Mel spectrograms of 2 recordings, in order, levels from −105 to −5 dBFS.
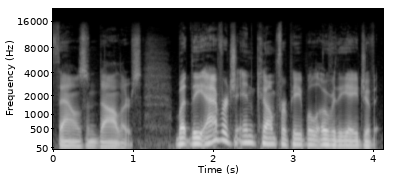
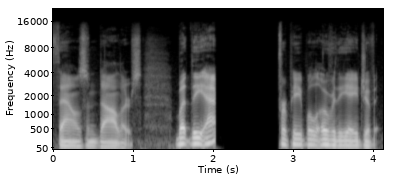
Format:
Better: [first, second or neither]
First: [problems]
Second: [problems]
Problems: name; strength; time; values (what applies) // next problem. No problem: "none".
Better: first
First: none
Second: audio cutting out; at 2 s for 1 s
